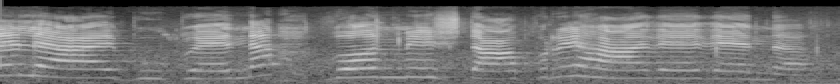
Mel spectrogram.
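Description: A young girl singing solo, a run of short phrases with held notes, her voice stopping near the end.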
